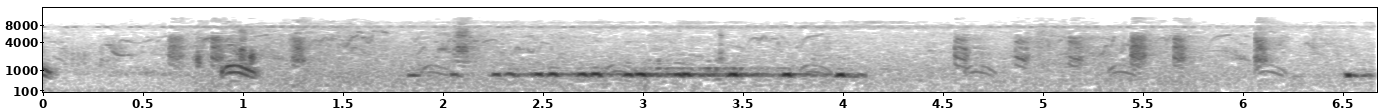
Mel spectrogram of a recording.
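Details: A cinnamon bittern at morning gives a rapid, even run of low knocking notes lasting about two seconds, framed by upward-curving notes and chips from other birds; a steady high whine hums behind.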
